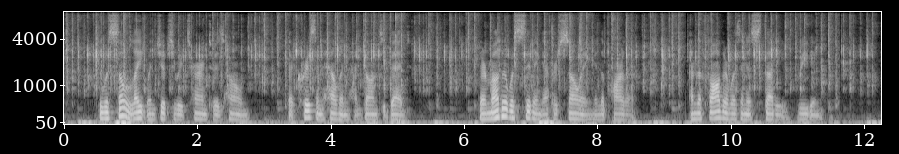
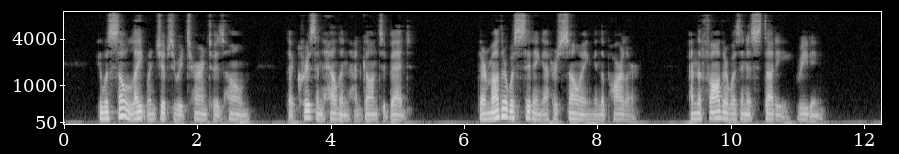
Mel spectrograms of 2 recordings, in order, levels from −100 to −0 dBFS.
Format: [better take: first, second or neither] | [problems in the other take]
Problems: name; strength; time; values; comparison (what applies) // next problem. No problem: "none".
second | background sound (Typing); 5 dB below the speech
